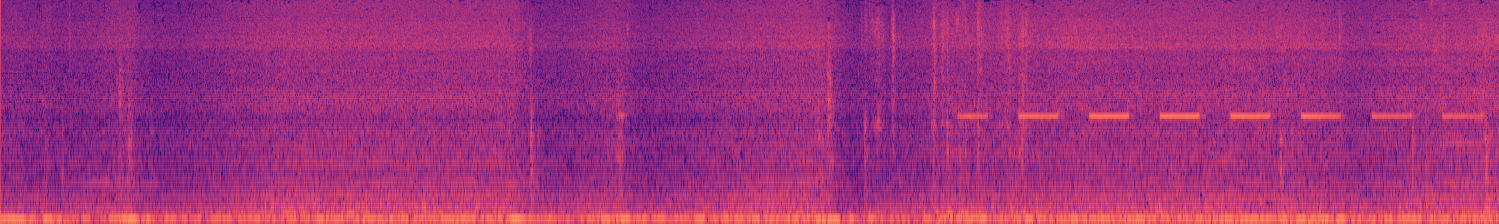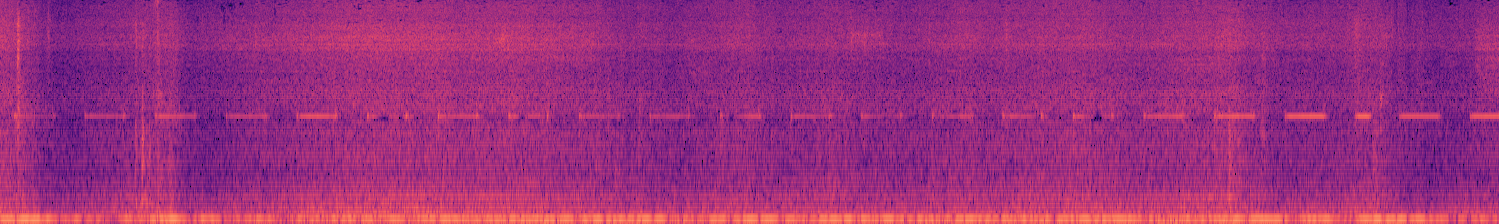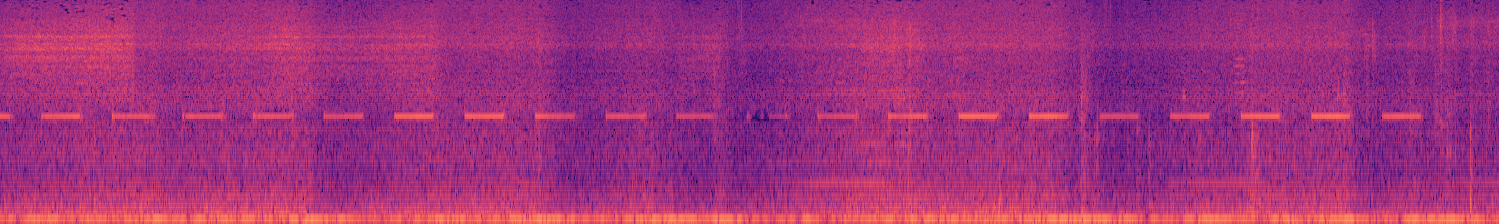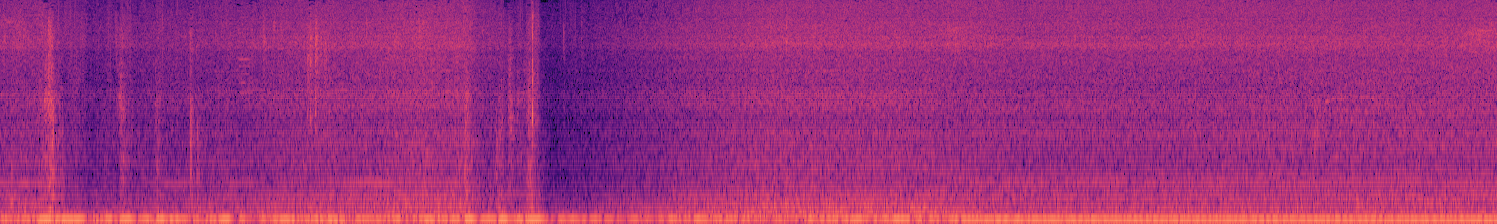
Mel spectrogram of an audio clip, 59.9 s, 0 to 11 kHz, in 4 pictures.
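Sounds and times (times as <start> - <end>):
excavator diesel engine rumbling: 0.0 - 59.9.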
